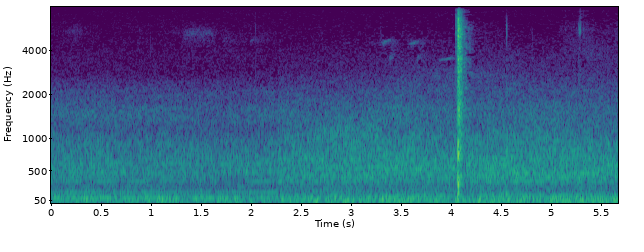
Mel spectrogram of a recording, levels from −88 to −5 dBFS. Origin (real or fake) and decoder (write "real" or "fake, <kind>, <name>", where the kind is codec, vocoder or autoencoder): real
